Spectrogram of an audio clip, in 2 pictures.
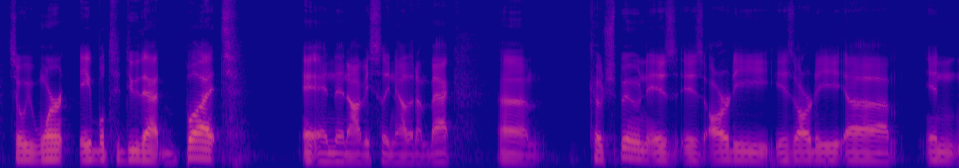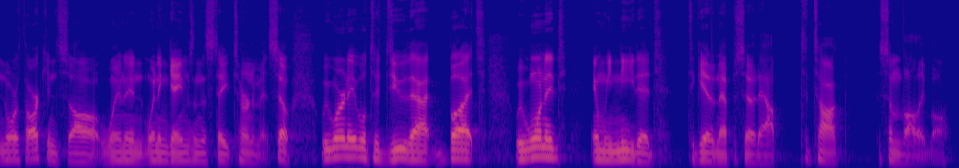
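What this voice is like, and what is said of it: Sick-sounding voice. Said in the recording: “as you may be able to tell by my voice, I was sick this past weekend”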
